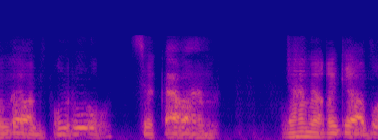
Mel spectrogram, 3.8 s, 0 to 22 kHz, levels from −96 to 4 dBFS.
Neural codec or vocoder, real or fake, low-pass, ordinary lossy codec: codec, 16 kHz, 0.5 kbps, FreqCodec, smaller model; fake; none; none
